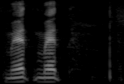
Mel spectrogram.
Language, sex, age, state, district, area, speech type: Santali, male, 18-30, West Bengal, Bankura, rural, read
